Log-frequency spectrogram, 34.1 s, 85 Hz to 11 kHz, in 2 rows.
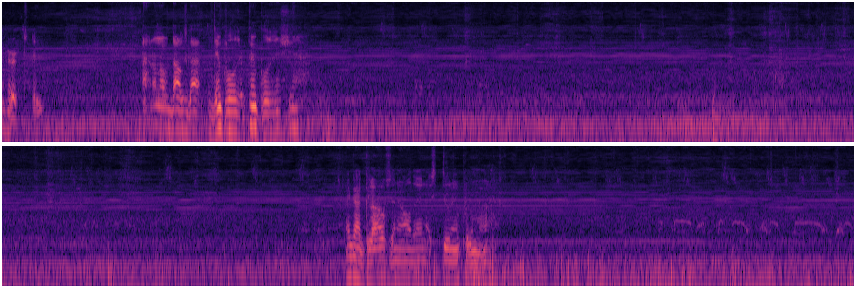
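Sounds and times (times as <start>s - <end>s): electric hair clippers buzzing: 0.0s - 34.0s.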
